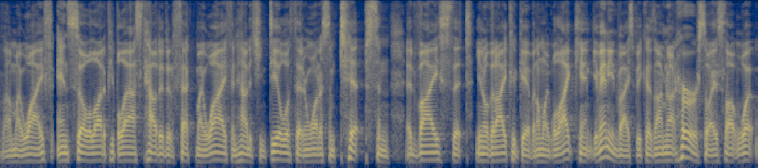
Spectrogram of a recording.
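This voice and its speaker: A man in his fifties hosting a candid sit-down talk, earnest and emotional, often repeating words as he searches for them. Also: deep voice. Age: 50s. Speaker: vlog host.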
